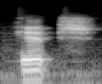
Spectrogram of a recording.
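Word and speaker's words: Huebsch: brands IPO primis hip I know how it sounds but that is how you say it hip unimac and Speed Queen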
